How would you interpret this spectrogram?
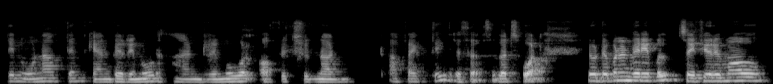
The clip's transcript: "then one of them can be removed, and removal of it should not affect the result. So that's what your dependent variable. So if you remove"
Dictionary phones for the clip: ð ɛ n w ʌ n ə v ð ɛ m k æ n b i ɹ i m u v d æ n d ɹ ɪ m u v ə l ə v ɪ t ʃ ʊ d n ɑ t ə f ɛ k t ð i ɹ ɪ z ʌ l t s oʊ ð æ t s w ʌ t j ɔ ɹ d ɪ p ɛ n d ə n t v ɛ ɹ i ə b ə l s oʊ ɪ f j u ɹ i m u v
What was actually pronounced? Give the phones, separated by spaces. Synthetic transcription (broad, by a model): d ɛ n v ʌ n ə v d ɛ m k æ n b i ɹ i m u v d æ n d ɹ ɪ m u v ə l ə f ɪ t ʃ ʊ d n ɑ t ə f ɛ k t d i ɹ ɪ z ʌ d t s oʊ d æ t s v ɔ t j ɔ ɹ d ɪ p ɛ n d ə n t v ɛ ɹ i ə b ə l s oʊ ɪ f j u ɹ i m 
